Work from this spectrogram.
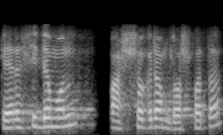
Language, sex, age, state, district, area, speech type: Bengali, male, 45-60, West Bengal, Purulia, urban, conversation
